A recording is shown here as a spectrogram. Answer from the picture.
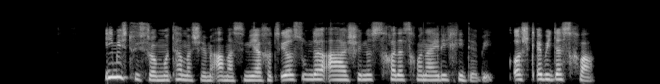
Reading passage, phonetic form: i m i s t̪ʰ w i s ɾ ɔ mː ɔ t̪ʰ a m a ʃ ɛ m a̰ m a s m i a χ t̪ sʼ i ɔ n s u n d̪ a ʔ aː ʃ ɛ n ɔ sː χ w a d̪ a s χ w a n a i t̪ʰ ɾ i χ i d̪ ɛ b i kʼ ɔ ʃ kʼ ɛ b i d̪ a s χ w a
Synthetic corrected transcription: i m i s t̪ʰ w i s ɾ ɔ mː ɔ t̪ʰ a m a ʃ ɛ m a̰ m a s m i a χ t̪ sʼ i ɔ s u n d̪ a ʔ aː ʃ ɛ n ɔ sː χ w a d̪ a s χ w a n a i ɾ i χ i d̪ ɛ b i kʼ ɔ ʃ kʼ ɛ b i d̪ a s χ w a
